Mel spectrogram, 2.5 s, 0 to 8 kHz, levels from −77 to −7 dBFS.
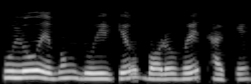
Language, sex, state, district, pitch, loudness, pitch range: Bengali, female, West Bengal, Kolkata, 205 Hz, -24 LUFS, 190-235 Hz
